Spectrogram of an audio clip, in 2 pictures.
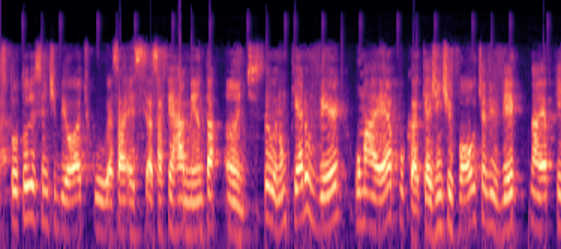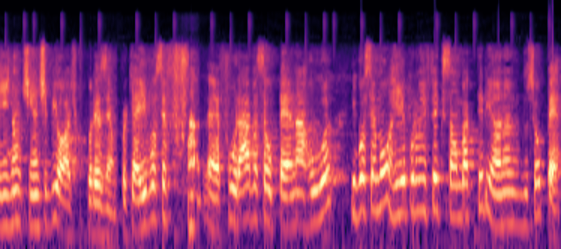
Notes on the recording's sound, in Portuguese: Este episódio é o registro da live do dia 25/06/20. Na qual fui convidado para conversar com o Centro Acadêmico de Enfermagem da UFR.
